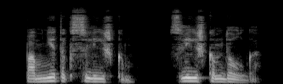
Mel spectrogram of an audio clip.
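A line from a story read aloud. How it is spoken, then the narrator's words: Mumbling. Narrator (Russian): пробормотал Ивин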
